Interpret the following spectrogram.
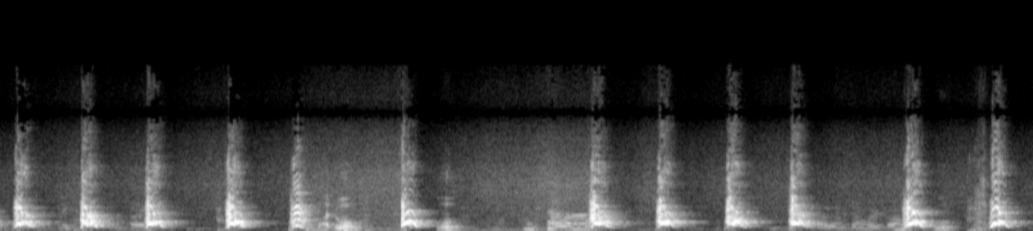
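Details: Excited Corgi at play with a laser, barking in a fast, steady series of sharp, loud barks about every two-thirds of a second, with a brief whiny, moaning vocalization midway through.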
